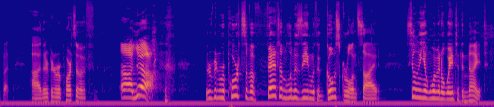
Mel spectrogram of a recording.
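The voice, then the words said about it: Attempted Patrick Warburton sheriff voice. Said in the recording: “Sheriff Bronson Stone, voiced by my personal favorite Patrick Warburton ... I can't do the voice ... It's the best I can do.”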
